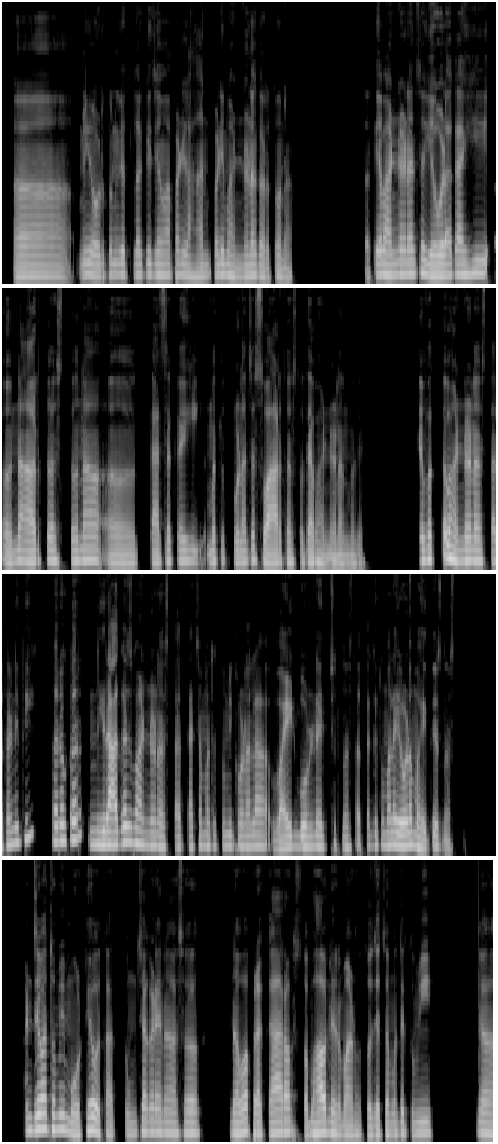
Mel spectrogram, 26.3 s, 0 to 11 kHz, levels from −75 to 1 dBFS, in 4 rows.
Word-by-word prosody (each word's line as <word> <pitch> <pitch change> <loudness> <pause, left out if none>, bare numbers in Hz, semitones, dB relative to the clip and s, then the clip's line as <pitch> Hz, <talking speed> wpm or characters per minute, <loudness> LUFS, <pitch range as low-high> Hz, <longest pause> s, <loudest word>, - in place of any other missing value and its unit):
अ, 110 - -4 0.9
मी 135 0 -1
ओडखून 125 +2 -2
घेतलं 130 -1 -3
की 135 +1 -4
जेव्हा 130 0 -1
आपण 130 +1 -3
लहानपणी 120 +2 -2
भांडणं 120 0 -1
करतो 115 0 -3
ना, 100 -2 -5 1.0
तर - - -4
त्या 135 +1 +1
भांडणाचा 140 +3 +2
एवढा 125 -1 +4
काह 135 0 +2 0.5
अ, 110 - +1
ना 125 +3 +1
अर्थ 130 +3 -2
असतो 125 0 -1
ना, 135 +1 +2
अ, 105 -3 -2 0.2
त्याचं 115 +2 -1
काही 125 -1 -2
मतलब 120 +1 -4
कोणाचा 120 +3 -1
स्वार्थ 115 -2 +1
असतो 115 -1 -4
त्या 115 -1 +1
भांडणांमध्ये. 95 -2 -3 0.8
ते 130 - +3
फक्त 140 -1 -1
भांडणं 130 -3 +5
असतात 125 +1 -3
आणि 165 +4 0
ती 240 +4 -2 0.3
खरोखर 195 +4 +2
निरागस 155 +4 +4
भांडणं 145 -6 +1
असतात. 120 -1 -5
त्याच्यामध्ये 135 +1 -5
तुम्ही 135 0 -4
कोणाला 130 +1 0 0.2
वाईट 115 +3 +2
बोलणं 125 +1 +2
इच्छूक 125 -1 -6
नसतात 120 0 -5
कारण 130 - -7
की 140 - -1
तुम्हाला 145 +1 +1
एवढं 140 +1 +5
माहितीच 120 0 -1
नसतं. 95 +2 -12 0.7
पण 155 +1 -1
जेव्हा 175 +3 +7
तुम्ही 170 0 +3
मोठे 120 -1 +1
होतात 125 -8 +3
तुमच्याकडे 135 +5 -1
ना 130 -1 +1
असं 125 0 +1 0.5
नवा 120 +4 +5
प्रकार 125 +2 +3
ऑफ 140 0 +2
स्वभाव 125 +5 +3
निर्माण 110 -4 +1
होतो. 105 -1 -3
ज्याच्यामध्ये 120 +3 -1
तुम्ही 125 +1 0 0.7
अ, 125 - +2
125 Hz, 160 wpm, -23 LUFS, 115-135 Hz, 1.0 s, जेव्हा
